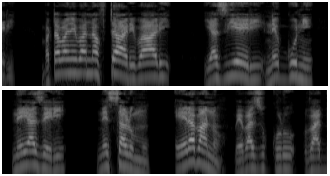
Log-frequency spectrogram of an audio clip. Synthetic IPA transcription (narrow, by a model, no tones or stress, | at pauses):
ɾḭ | βataβaniβanafu̥taliβali | jazie̞ɾine̞ɡːuni | ne̞jaze̞ɾi | ne̞salumu | e̞ɾaβano̞̰βeβazukuluβaβ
